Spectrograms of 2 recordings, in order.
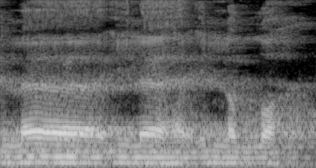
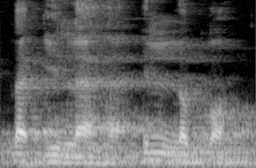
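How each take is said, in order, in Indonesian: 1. Vokal pertama 'la' dibaca panjang. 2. Vokal pertama 'la' dibaca pendek. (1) "itu la-nya dengan mad" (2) "Kalau kita pendekkan menjadi lam taukid"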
